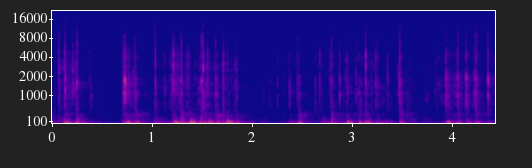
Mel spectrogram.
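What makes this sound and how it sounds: Fingertips type continuously on a HyperX Alloy Core RGB plastic membrane gaming keyboard with a foam mod, a black plastic body, black plastic keycaps and a hollow case. The result is a steady run of soft, short keystroke clacks with a deep, thumpy low end and brief bright ticks, each dying away almost at once.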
